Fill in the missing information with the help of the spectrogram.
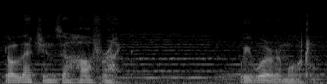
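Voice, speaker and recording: An actor playing an ancient, secretive male elf mage who speaks in a measured, grave and regretful way. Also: low-pitched, lightly acted. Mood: solemn. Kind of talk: video game voice acting. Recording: game audio with music score.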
